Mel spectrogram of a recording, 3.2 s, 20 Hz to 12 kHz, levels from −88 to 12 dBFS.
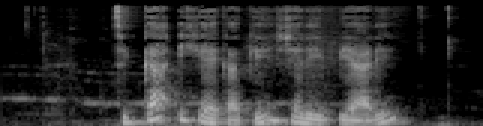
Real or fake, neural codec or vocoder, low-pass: real; none; 9.9 kHz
